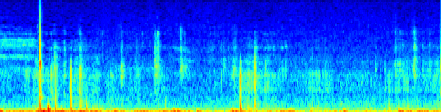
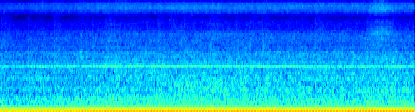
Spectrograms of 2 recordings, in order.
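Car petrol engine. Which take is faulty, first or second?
second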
